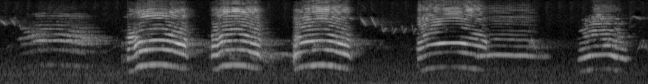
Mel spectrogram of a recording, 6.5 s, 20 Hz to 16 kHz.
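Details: Screeching calls of an Indian peafowl in 8D audio: a rapid run of three loud, arched, wailing notes, then two more after short gaps, each harsh and richly layered, with a high thin squeak between them.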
